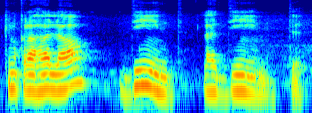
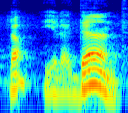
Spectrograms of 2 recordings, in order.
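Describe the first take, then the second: First: لا دينت sounded out wrongly like a beginner; child's misreading. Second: لا دانت said properly with a nasal dent; correct reading. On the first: Teacher imitating a child misreading لا دينت. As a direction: read la dent as a first-time child. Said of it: "طفل يقرأ أول مرة". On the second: Teacher correcting the child's reading to لا دانت. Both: Shown as a demonstration.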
